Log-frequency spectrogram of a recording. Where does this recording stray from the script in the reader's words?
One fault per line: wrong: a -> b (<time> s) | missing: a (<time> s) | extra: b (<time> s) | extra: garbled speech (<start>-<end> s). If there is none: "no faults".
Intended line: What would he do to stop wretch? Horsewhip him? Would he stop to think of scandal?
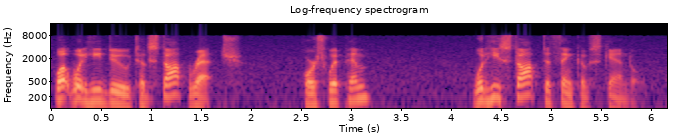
no faults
